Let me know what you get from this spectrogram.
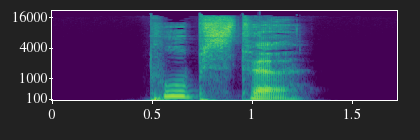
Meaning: inflection of pupsen: 1. first/third-person singular preterite 2. first/third-person singular subjunctive II
- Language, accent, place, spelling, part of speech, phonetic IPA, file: German, Germany, Berlin, pupste, verb, [ˈpuːpstə], De-pupste.ogg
